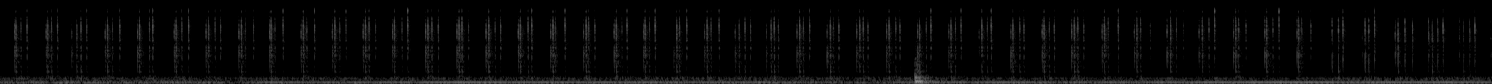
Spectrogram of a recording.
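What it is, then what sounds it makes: Plastic jar of solid coconut oil. Long acrylic nails tap on the green plastic lid and body of a large plastic jar full of solid coconut oil. A fast, steady stream of crisp, bright plastic clicks, about three per second, each dying away almost instantly. A low, steady hum runs underneath.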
